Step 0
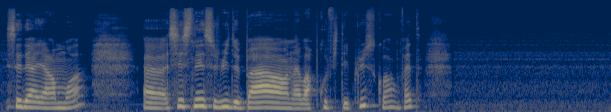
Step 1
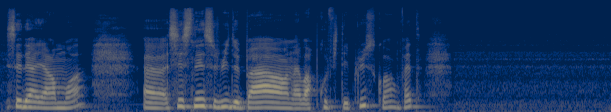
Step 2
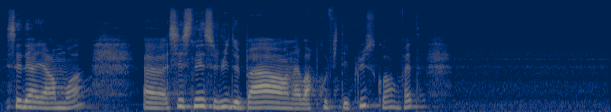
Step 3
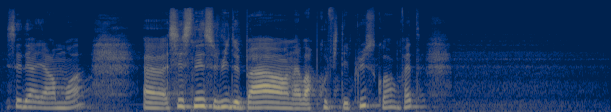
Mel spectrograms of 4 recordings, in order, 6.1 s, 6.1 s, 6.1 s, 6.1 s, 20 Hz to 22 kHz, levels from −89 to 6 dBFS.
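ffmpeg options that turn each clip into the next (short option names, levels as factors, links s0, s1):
-af "bandreject=f=73.54:t=h:w=4,bandreject=f=147.08:t=h:w=4,bandreject=f=220.62:t=h:w=4,volume=0.631"
-af "aecho=1:1:147|294|441:0.0668|0.0287|0.0124,volume=0.596"
-af "dynaudnorm=f=120:g=11:m=2.24"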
